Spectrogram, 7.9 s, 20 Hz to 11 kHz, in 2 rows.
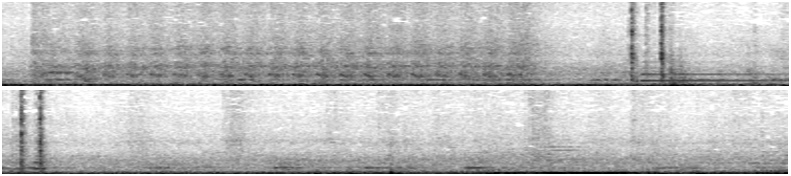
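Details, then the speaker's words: Toyota RAV4 cranking but not starting: starter turns engine over evenly for several seconds, never catches; fault traced to a wire. "Okay, so pakinggan natin yung cranking system niya kung hanggang saan aabot yung kanyang cranking. Okay, kung mayroon ba siyang response."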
